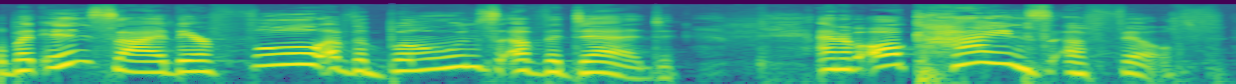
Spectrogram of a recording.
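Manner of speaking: slow, weighty prophetic reading; scripture rebuke read dramatically. Acted. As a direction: proclaim each woe slowly like a stern prophet. Preacher reading Jesus' rebuke.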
